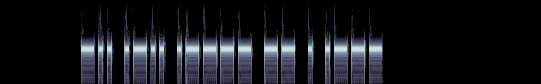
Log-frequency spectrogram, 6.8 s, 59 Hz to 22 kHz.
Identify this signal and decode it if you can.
Morse code, heard as a keyed tone, about 22 wpm, 700 Hz. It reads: DL1MEJ
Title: DXCC-100 Call Signs - 6 Characters - 22wpm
